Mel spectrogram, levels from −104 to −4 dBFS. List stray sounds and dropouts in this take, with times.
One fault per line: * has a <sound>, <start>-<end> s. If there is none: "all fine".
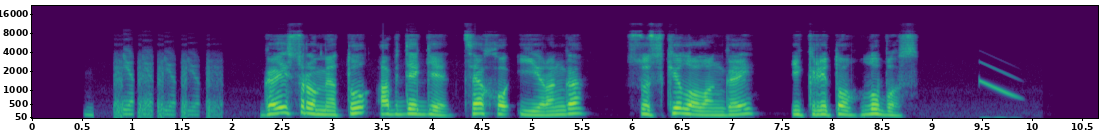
* has a laugh, 0.8-1.9 s
* has a chirp, 9.5-9.9 s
